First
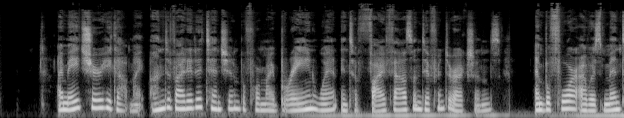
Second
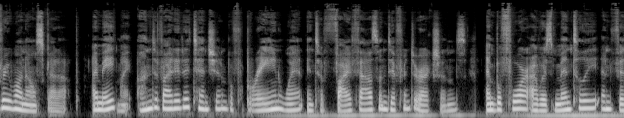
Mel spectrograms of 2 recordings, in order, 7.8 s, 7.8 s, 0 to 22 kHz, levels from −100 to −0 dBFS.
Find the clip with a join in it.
second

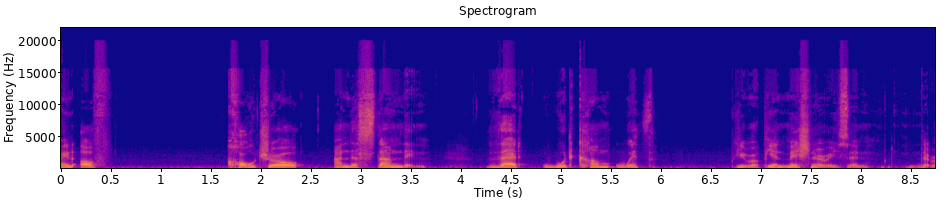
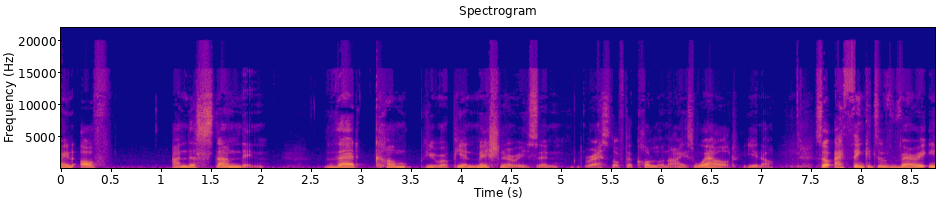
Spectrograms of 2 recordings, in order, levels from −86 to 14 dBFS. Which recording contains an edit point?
second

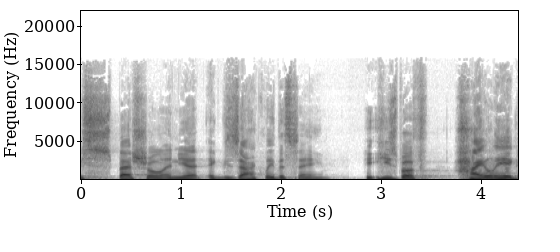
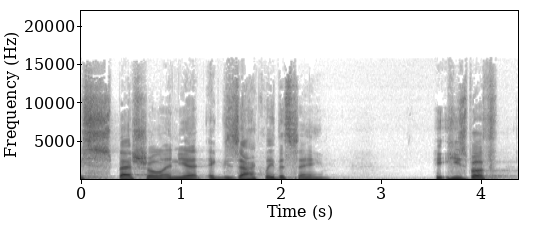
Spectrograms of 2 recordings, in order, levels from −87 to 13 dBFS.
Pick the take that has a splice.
first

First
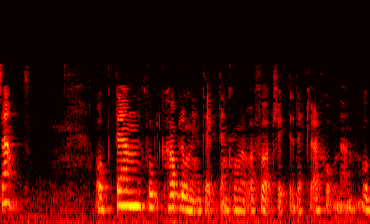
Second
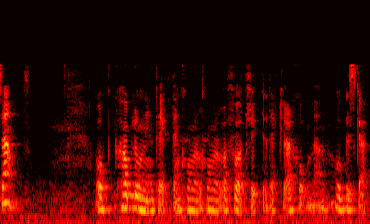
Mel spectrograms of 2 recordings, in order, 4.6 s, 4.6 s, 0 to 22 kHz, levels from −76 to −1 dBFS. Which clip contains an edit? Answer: second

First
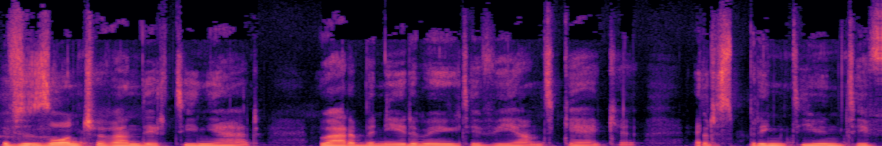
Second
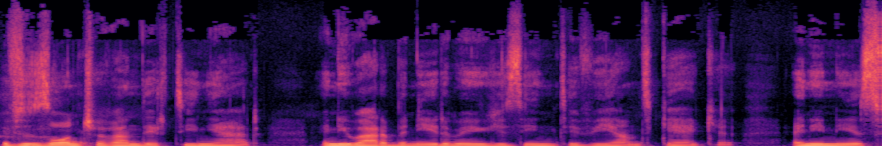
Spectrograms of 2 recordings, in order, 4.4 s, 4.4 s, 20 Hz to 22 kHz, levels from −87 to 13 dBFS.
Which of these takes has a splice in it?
first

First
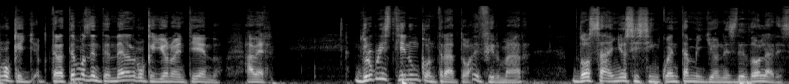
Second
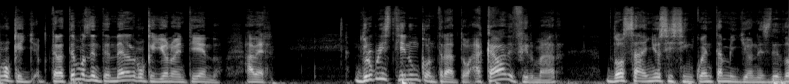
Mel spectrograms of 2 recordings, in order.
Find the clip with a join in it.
first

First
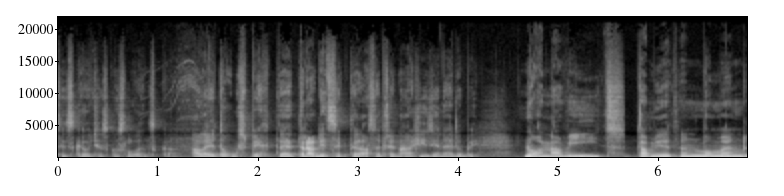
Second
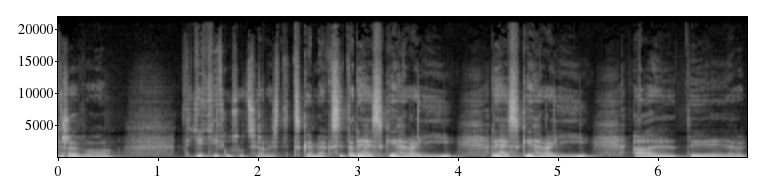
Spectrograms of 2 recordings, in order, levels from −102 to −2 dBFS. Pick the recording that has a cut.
second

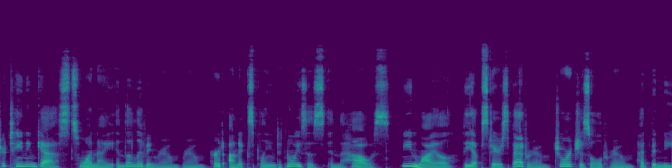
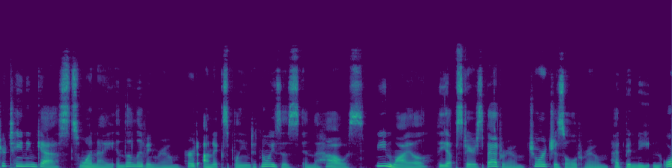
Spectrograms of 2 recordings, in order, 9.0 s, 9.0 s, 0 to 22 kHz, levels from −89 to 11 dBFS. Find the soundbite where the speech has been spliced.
first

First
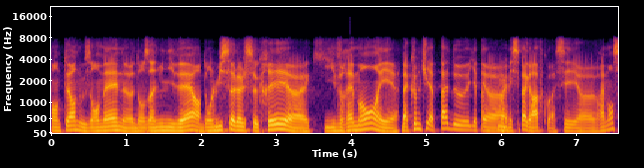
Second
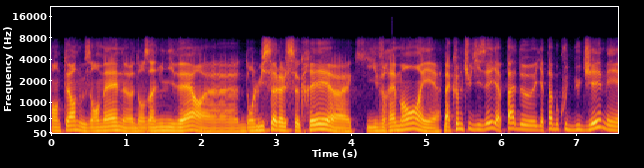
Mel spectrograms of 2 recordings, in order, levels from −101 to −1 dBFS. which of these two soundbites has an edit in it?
first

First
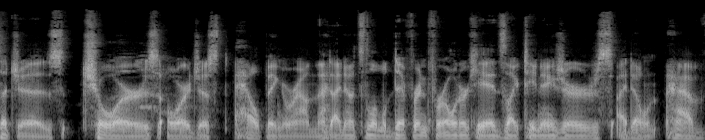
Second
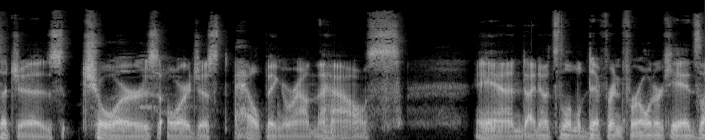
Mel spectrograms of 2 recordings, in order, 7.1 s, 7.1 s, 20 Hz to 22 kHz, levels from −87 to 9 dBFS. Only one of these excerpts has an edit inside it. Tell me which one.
first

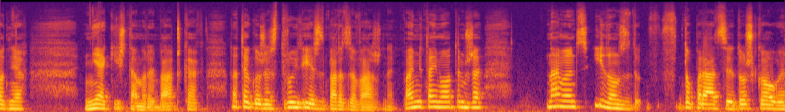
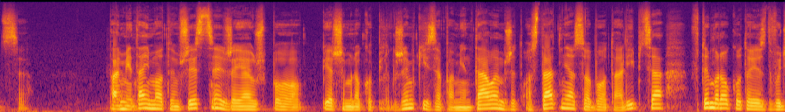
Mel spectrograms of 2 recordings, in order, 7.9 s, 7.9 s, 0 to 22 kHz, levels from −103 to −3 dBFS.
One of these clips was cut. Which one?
second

